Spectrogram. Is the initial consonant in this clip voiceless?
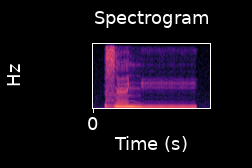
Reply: no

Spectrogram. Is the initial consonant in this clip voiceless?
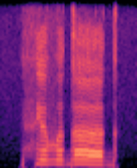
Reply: yes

